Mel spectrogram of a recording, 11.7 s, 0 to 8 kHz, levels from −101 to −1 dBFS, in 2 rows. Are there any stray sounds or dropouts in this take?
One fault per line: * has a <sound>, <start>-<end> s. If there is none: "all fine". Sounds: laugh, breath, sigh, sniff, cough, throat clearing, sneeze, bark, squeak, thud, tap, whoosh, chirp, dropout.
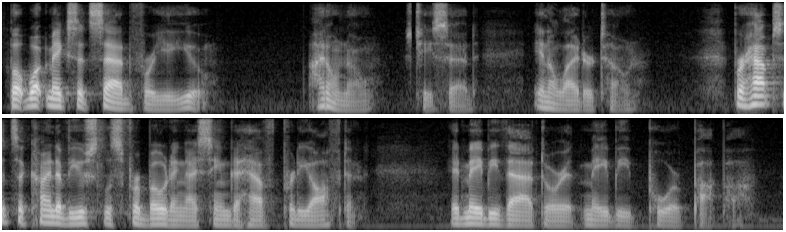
* has a dropout, 3.1-3.1 s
